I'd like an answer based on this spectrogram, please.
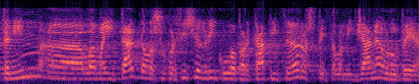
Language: Catalan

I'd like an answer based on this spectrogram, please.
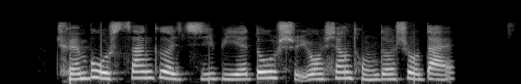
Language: Chinese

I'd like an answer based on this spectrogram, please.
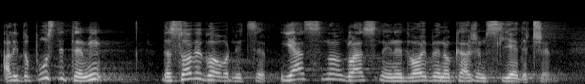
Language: Croatian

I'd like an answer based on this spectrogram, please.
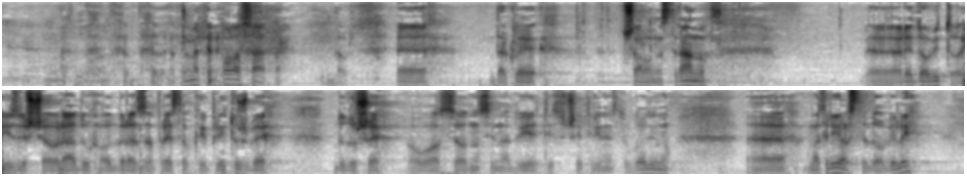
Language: Croatian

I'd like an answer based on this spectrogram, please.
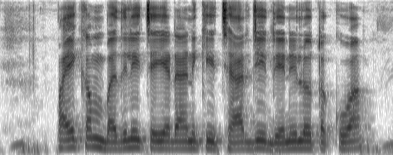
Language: Telugu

